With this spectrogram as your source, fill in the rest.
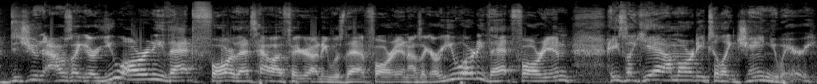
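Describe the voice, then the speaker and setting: Amid noticeable background noise and audible room echo, a man talks at a very fast pace in an animated tone, his high pitch making very wide swings. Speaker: podcast co-host. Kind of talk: casual chat.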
